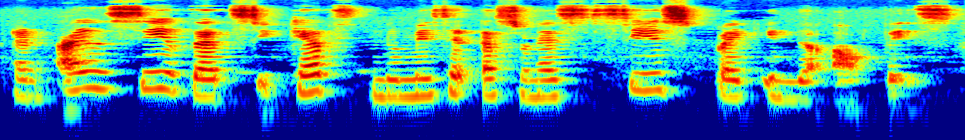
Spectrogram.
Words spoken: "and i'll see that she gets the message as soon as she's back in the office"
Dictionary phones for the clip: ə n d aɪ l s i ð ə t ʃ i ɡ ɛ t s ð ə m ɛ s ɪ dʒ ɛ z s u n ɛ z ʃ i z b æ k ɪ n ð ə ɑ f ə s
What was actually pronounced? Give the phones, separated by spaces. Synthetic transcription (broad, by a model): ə n aɪ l s i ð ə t s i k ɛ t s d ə m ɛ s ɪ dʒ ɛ s u n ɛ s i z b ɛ k ɪ n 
